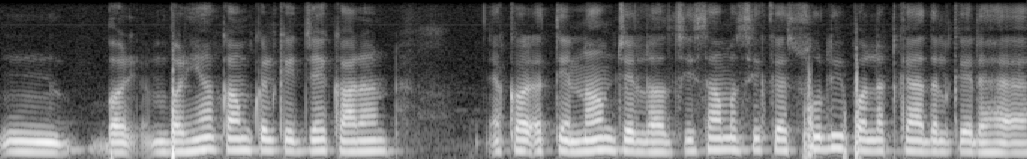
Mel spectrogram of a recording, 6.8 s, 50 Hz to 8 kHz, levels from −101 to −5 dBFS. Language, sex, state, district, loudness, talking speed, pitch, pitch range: Maithili, male, Bihar, Madhepura, -18 LUFS, 185 wpm, 150 Hz, 145-165 Hz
